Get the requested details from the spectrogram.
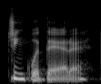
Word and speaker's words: Cinque Terre: In Italy they say chink, right? Cinque Terre. – Chink, yeah. – Yeah, so that's what we're going with. But we got to Cinque Terre.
